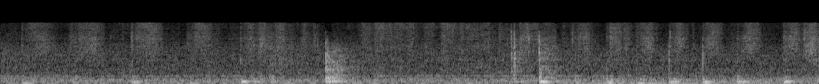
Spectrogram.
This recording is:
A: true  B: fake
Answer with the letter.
B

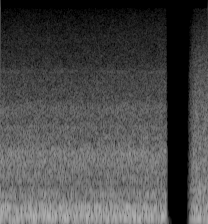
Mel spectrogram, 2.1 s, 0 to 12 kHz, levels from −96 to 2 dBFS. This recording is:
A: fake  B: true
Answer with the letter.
A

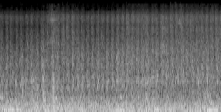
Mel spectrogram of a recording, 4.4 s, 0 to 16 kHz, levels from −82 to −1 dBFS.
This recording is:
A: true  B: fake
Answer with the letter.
A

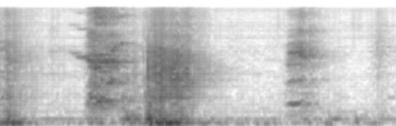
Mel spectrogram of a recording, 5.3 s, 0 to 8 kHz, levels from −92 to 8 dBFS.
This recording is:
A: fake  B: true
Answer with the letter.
A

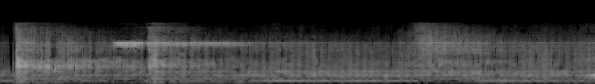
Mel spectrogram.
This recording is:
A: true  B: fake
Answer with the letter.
B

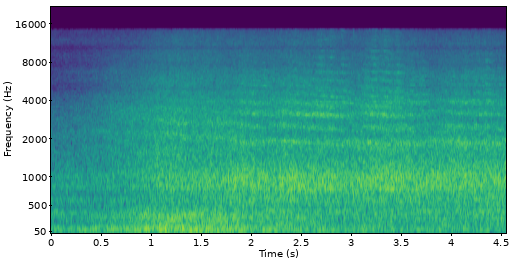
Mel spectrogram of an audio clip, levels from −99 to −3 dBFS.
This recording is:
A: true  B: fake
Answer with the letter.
B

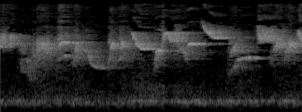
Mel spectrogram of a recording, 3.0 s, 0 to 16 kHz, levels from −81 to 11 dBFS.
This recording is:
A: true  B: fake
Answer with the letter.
B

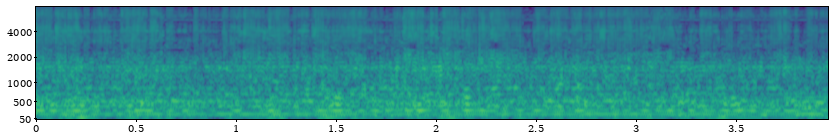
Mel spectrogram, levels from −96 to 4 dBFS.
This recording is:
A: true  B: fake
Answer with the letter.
B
